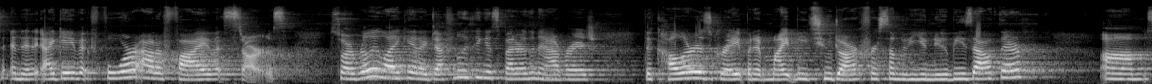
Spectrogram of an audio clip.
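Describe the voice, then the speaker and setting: Congested woman in an echoey room. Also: high voice. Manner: chatty, many ums, upbeat. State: congested from a cold. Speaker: product reviewer. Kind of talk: casual product review vlog. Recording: echoey room with long reverb.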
